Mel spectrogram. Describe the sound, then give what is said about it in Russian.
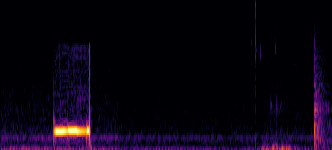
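A single short telephone call tone, loud and steady, sounds once during a phone call to a number, then the line drops into near silence broken only by a few faint clicks. “Что-то, ребят, один гудок и идет, скидывает.”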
